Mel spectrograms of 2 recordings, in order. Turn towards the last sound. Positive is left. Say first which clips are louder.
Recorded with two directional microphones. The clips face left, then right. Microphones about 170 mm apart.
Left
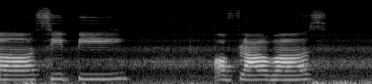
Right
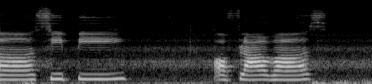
# right 3 dB
turn(degrees=-30)  # may be behind; listen again after turning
